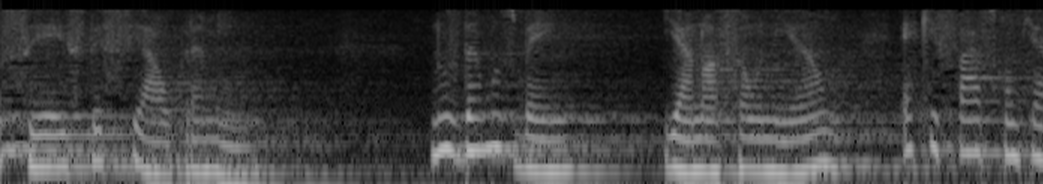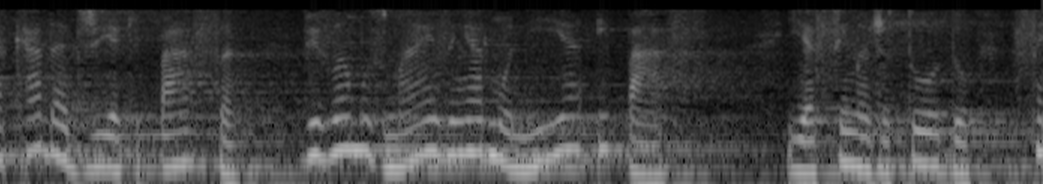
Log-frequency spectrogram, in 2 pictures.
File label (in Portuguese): Homenagem a Irmã Feminino, Telemensagens, Só Voz; Telemensagens 2017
